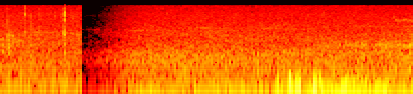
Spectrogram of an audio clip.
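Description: Faint outdoor background broken by a moment of dead silence just under half a second in, then an irregular low rumble of wind buffeting the microphone.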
